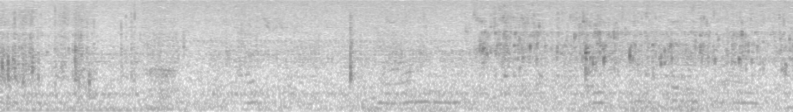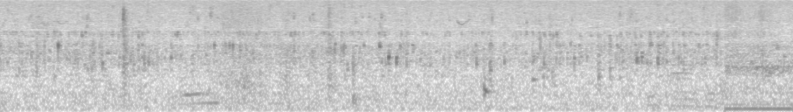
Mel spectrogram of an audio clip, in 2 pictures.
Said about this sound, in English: will fill up the coolant container with water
